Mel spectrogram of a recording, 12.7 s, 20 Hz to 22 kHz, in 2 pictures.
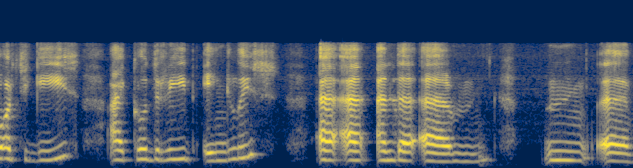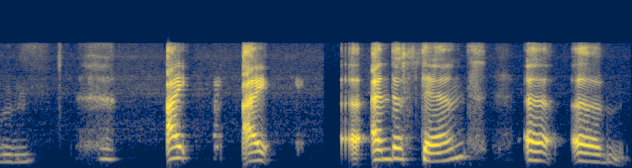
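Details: Aphasia following a stroke in December 2016, with word-finding difficulty.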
